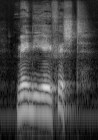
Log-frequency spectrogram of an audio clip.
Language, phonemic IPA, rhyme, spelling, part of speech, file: Dutch, /ˌmeː.di.eːˈvɪst/, -ɪst, mediëvist, noun, Nl-mediëvist.ogg
- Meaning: medievalist (scholar studying the Middle Ages)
